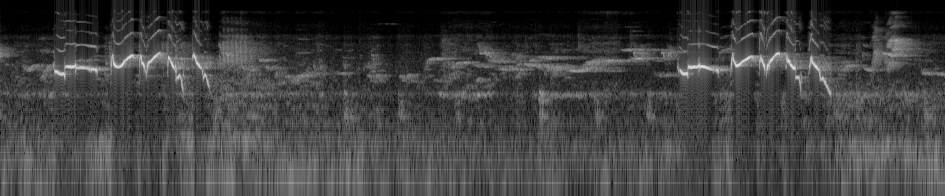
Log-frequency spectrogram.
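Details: Oriental magpie-robin repeating the same loud burst of swooping whistles twice, several seconds apart, with soft scratchy chatter in between.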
